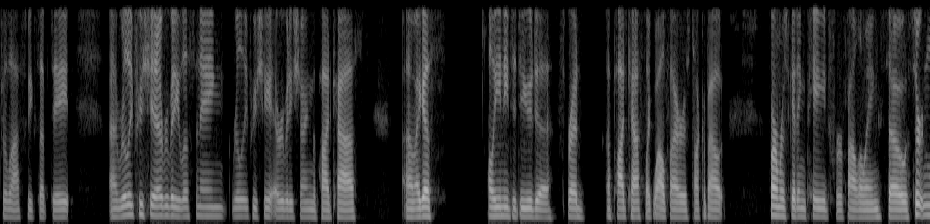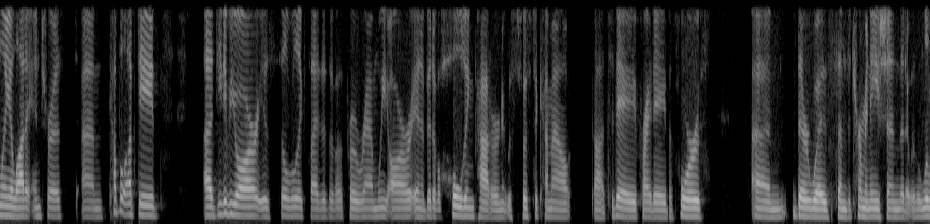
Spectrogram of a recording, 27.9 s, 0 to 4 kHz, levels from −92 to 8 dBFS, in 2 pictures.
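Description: There's clock drift between sender and receiver running through the whole clip. The sender's clock is about 2% slow, so the receiver keeps running short and has to compensate.

Those repeated timing corrections run from 0.07 to 27.31 s. The receiver stretches the speech to roughly 98% speed, adding something like half a second in total, and if you hear it at all, it's as slight hiccups and a slightly uneven pace.

Right at the start, 0.15 to 1.07 s, there are scattered short gaps. That's about three late or lost packets, each patched by carrying the last sound forward, around 40 ms filled in total. They come across as tiny ticks or smears.

At 11.35 to 11.40 s there's a short stall from a late packet. The buffer ran dry, and the receiver held the sound for 27 ms until the packet showed up, giving a brief stretched moment with a slight buzz or dip.

Another stall lands at 13.50 to 13.53 s. 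This one is 15 ms of held sound, nothing lost, just a quick smear. The call path itself is G.711 mu-law, so the speech has nothing above 4 kHz.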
